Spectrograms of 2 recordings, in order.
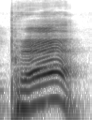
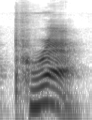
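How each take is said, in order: First: The syllable is said with a wide open mouth. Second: The syllable is said more softly and narrowly. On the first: The speaker calls it wrong. "Тільки не пре, не широкий рот" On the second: The speaker calls it right. "а пре, більш м'ягесенько"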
